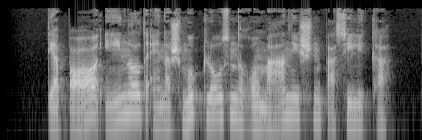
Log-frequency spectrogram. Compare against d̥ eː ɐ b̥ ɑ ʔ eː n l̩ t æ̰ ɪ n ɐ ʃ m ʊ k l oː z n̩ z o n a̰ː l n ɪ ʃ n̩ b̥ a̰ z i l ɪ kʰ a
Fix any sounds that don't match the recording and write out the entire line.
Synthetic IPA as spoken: d̥ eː ɐ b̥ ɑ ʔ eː n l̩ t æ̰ ɪ n ɐ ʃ m ʊ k l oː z n̩ ʁ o m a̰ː n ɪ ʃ n̩ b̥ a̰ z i l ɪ kʰ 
